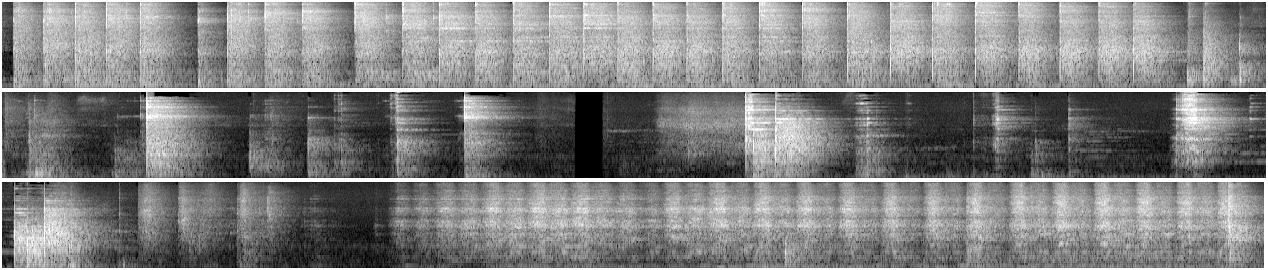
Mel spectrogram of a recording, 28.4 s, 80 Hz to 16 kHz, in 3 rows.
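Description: A wooden mallet strikes a thin sheet-metal bracket clamped in a steel bench vise, in rapid, steady blows for the first nine seconds or so. A few separate knocks and scrapes follow, with quiet gaps between them. From about three-quarters of the way in, a hacksaw cuts the plastic housing of a Makita HR2451 rotary hammer in steady back-and-forth strokes.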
